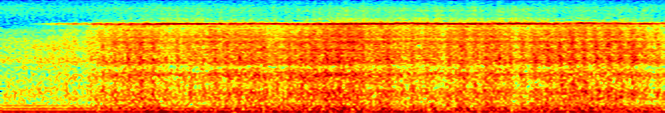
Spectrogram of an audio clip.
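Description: An Alouette light helicopter flies over jungle in Kalimantan, Indonesia, carrying equipment toward a small helipad; a steady, moderately faint rotor and turbine drone holds without a break and swells slightly partway through.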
